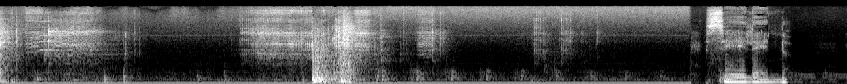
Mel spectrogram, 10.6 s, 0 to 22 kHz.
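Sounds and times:
door hinges creaking: 0.0s - 1.8s, 2.9s - 5.7s
speech: 9.1s - 10.0s.

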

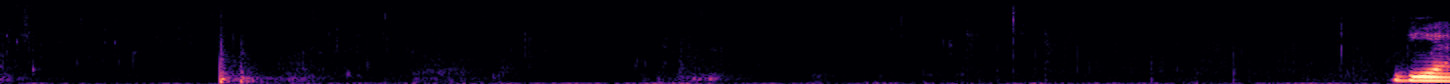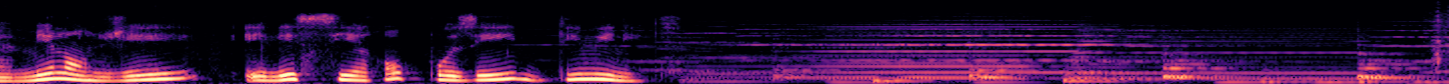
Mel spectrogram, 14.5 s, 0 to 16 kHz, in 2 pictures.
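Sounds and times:
water poured gradually into Moroccan bread dough: 0.0s - 8.6s
speech: 7.0s - 10.7s.

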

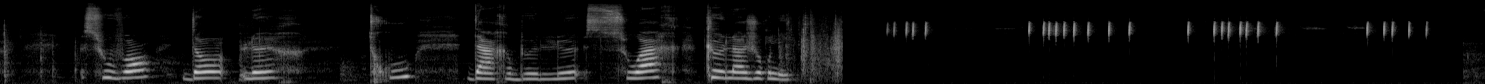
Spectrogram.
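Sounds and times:
speech: 0.9s - 3.0s, 3.7s - 8.2s
European robin singing: 8.9s - 14.4s.

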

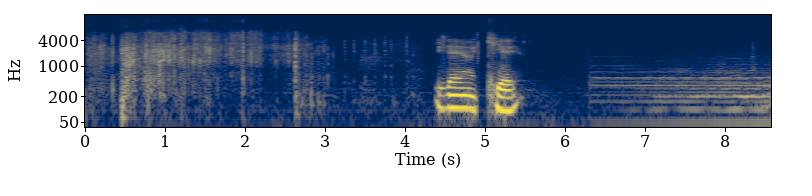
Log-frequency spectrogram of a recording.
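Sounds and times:
letter paper being crumpled: 0.0s - 4.1s
speech: 4.4s - 5.5s.

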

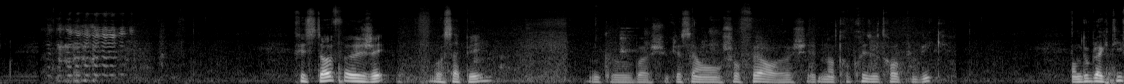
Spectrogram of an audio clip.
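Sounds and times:
sheep bleating: 0.4s - 1.4s
speech: 3.0s - 5.0s, 5.9s - 9.5s, 10.7s - 11.2s.

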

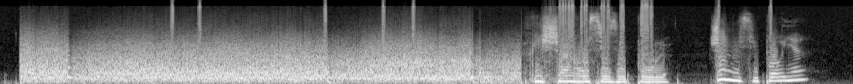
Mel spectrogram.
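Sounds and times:
rough swelling sea roaring: 0.0s - 5.6s
gusting wind as the weather changes: 0.0s - 8.5s
speech: 5.4s - 8.1s.

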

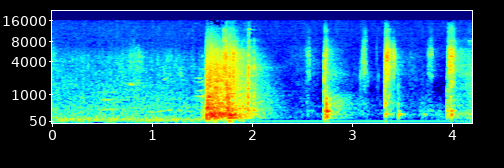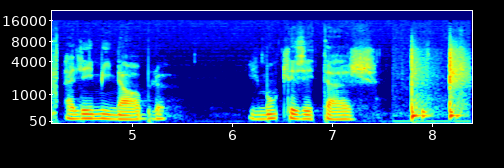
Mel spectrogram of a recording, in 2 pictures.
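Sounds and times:
heavy wooden door thud: 1.5s - 2.9s
speech: 4.4s - 5.5s, 6.2s - 8.1s.

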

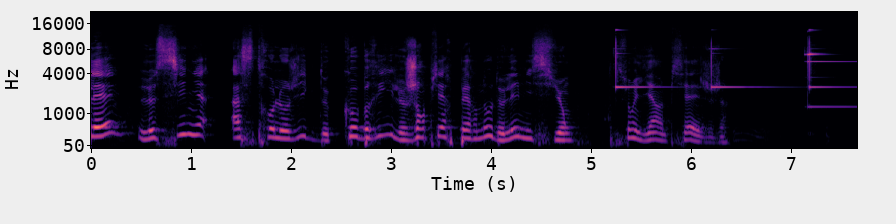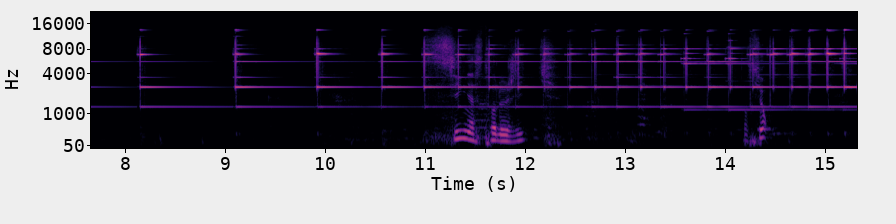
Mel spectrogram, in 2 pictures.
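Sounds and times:
speech: 0.0s - 6.5s, 11.3s - 12.3s, 14.2s - 14.6s
bright quiz-show chime: 5.2s - 15.3s.

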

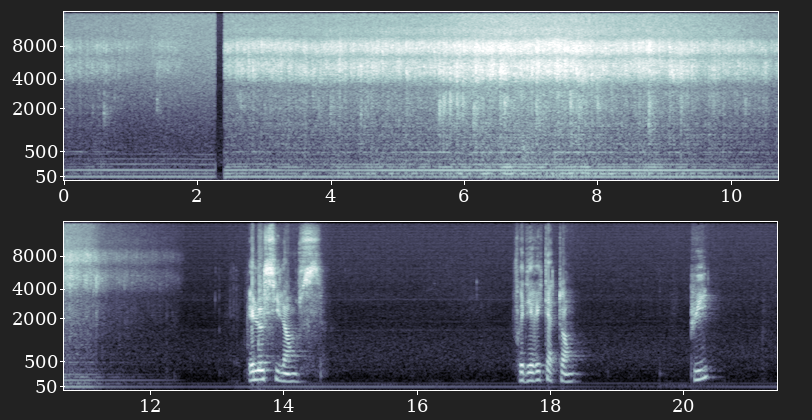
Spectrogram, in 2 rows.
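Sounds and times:
shower running with dense hissing spray: 0.0s - 12.4s
speech: 13.5s - 14.6s, 17.5s - 18.5s, 20.1s - 20.5s.

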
